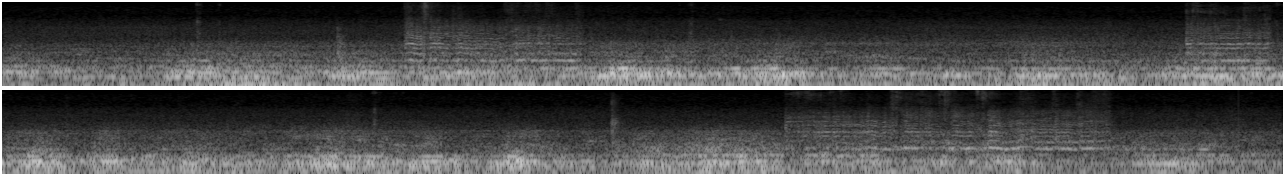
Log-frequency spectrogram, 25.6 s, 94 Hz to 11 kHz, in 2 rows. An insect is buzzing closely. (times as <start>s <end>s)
4.1s 6.4s, 12.3s 12.9s, 20.9s 24.4s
